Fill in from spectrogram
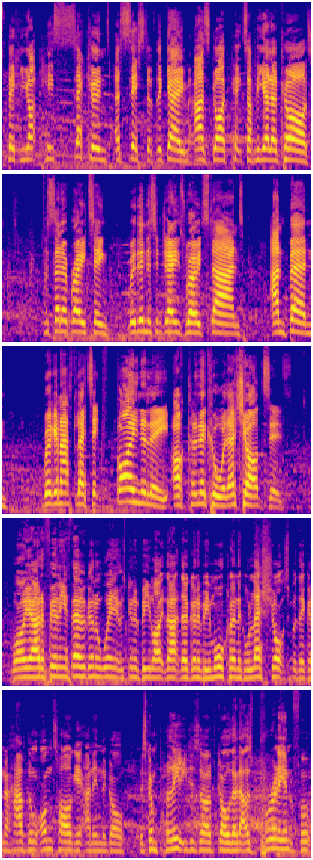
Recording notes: Live commentary. XpressionFM Sport commentary.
